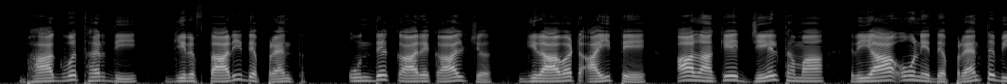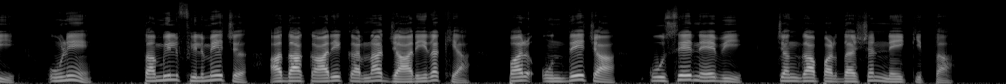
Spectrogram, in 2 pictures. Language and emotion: Dogri, neutral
